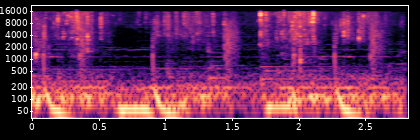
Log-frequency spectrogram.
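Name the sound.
washing Jamaican cherries in water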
